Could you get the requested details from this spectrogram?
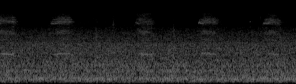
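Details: Baby woodpeckers being fed by their parents, the young just starting to show a little red on their heads; faint high, thin chirps repeat about every half second over a steady background hiss.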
